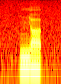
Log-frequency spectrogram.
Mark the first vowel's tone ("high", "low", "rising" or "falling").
low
